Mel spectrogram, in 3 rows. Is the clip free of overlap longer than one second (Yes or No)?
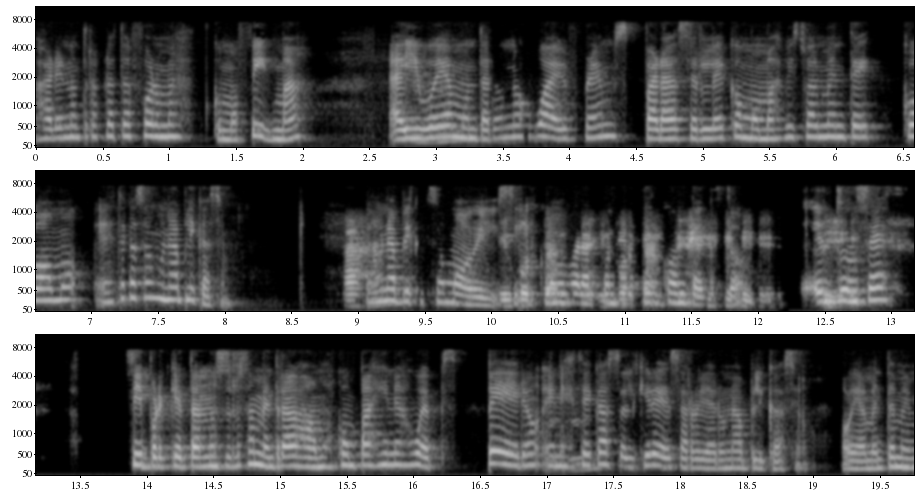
No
